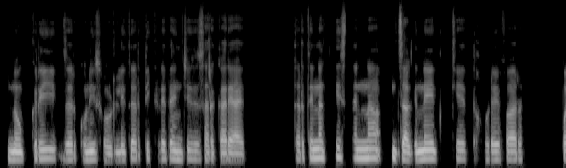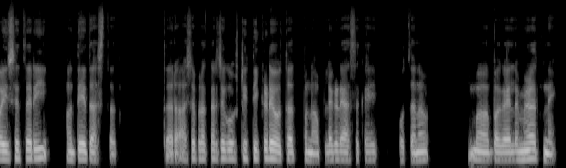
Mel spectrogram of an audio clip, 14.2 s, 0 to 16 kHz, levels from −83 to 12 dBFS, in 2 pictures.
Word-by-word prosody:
नोकरी 145 +3 +2
जर 140 0 0
कोणी 135 0 +2
सोडली, 125 0 -3
तर 150 - 0
तिकडे 145 +1 -5
त्यांची 140 0 -1
जे 140 - -4
सरकारे 125 -1 -1
आहेत, 120 -1 +1 0.6
तर - - -3
ते 155 - +1
नक्कीच 160 +2 +1
त्यांना 160 0 +3 0.3
जगण्याइतके 140 +2 +2
थोडेफार 135 0 -2 0.5
पैसे 140 0 +4
तरी 155 +2 +4 0.3
अ, - - 0
देत 140 -1 +5
असतात. 125 -3 -3 0.6
तर - - -1
अशा 150 - -2
प्रकारच्या 150 0 -1
गोष्टी 145 0 -1
तिकडे 150 +1 +4
होतात, 130 -1 +3
पण 130 - +3
आपल्याकडे 135 +3 -1
असं 130 +1 -3
काही 130 0 -5 0.3
होताना 125 +2 +1 0.6
म 130 -2 +4
बघायला 130 0 +3
मिळत 145 - +4
नाही. 235 -2 +3
140 Hz, 155 wpm, -23 LUFS, 130-150 Hz, 0.6 s, देत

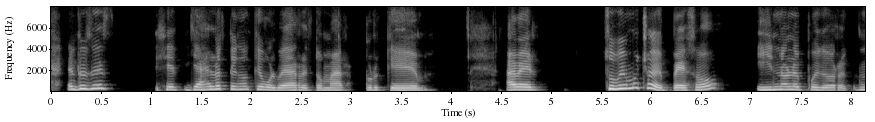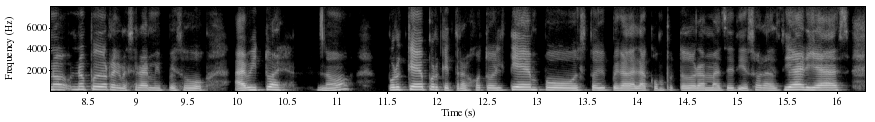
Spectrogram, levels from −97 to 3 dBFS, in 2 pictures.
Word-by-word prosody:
Entonces, 320 +5 +3 0.4
dije: 250 -3 -2
"Ya 245 +3 0
lo 295 +3 +4
tengo 270 -3 -3
que 265 -1 +1
volver 210 -3 +2
a 215 - +2
retomar", 200 -1 -4
porque, 200 -2 0 0.8
a 240 - +5
ver, 235 -1 +2 0.6
subí 315 +1 +9
mucho 390 0 +1
de 225 -10 +4
peso, 235 - 0 0.3
y 235 -1 +2
no 260 +1 +2
lo 260 - +2
he - - -8
podido 225 -4 -1
reg 200 -4 -6
no 240 +3 -2
no 260 +1 -1
he - - -9
podido 255 -1 +2
regresar 205 -2 -4
a 205 - 0
mi 200 -1 -4
peso 190 -1 -4 0.3
habitual, 225 +3 +1 0.2
¿no? 220 +8 -4 0.3
¿Por 235 +1 +2
qué?, 255 -1 +5
porque 235 -5 -2
trabajo 195 +3 -7
todo 205 -1 -3
el 200 -1 -6
tiempo, 225 -5 +3
estoy 200 0 -3
pegada 195 -1 -1
a - - -1
la 190 +1 -2
computadora 195 +1 -3
más 195 0 -3
de 195 - -3
10 185 -1 -4
horas 195 -2 -4
diarias, 215 -3 +2
215 Hz, 180 wpm, -24 LUFS, 200-245 Hz, 0.8 s, subí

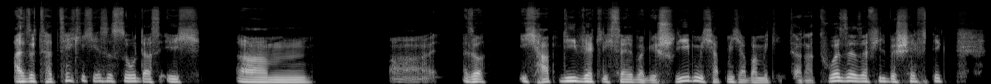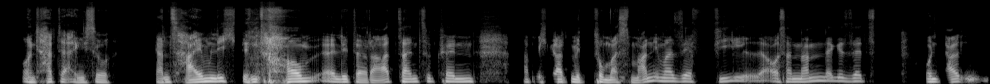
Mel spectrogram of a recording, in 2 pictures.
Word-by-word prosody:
Also 130 +2 +5
tatsächlich 160 +5 -4
ist 150 0 -2
es 145 - -2
so, 145 -1 +3
dass 130 -5 -2
ich, 120 -4 -2 0.4
ähm 105 -3 +3 0.8
ah - - -11 0.3
also 130 -1 +3 0.4
ich - - 0
habe 120 +2 +1
nie 150 0 +5
wirklich 125 -4 +2
selber 115 -4 0
geschrieben. 150 - +2
Ich 120 - -1
habe 105 - -5
mich 115 -3 -2
aber 100 -1 -3
mit 95 0 -4
Literatur 95 - -1
sehr, 155 -1 +3
sehr 140 -2 +1
viel 145 +2 -2
beschäftigt 135 +2 0 0.6
und 110 +2 -1
hatte 125 - -1
eigentlich 105 -3 -2
so 105 -2 -2 0.5
ganz 110 0 -1
heimlich 135 +8 +4
den 120 +1 +1
Traum, 135 +6 +5
äh, 130 - 0
Literat 105 -3 0
sein 130 0 +2
zu 140 - -7
können. 135 -1 0 0.5
Habe - - -10
mich - - -10
grad 115 -4 0
mit 105 -4 -1
Thomas 105 -3 0
Mann 115 - -1
immer 155 -3 0
sehr 140 -2 -3 0.2
viel 155 +5 -5
auseinandergesetzt. 145 +2 -3 0.5
Und 125 -1 0
dann 125 - -5
125 Hz, 155 wpm, -23 LUFS, 110-145 Hz, 0.8 s, Also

